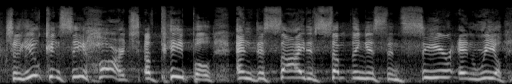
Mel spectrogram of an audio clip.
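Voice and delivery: ordinary talk, nothing marked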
